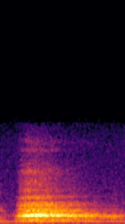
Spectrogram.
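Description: Deep breath out during a guided grounding breathing exercise: one long, soft, airy exhale that swells quickly and then slowly tapers, with no talking.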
